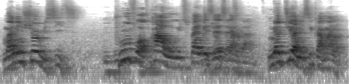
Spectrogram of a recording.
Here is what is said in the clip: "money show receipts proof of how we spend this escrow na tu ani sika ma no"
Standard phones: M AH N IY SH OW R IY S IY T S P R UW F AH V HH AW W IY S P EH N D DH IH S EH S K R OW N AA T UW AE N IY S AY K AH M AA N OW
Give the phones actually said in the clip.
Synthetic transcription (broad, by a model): M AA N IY SH OW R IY S IY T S P R UW F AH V HH AW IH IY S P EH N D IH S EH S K AA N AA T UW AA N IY S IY K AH M AA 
